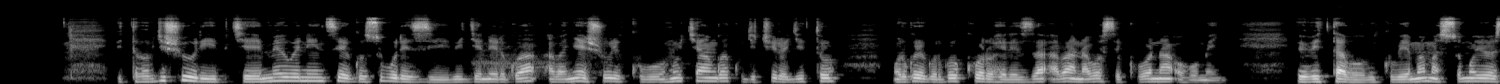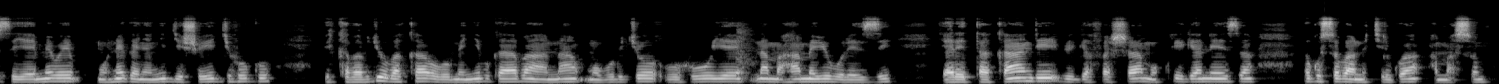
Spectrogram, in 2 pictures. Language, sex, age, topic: Kinyarwanda, male, 36-49, education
